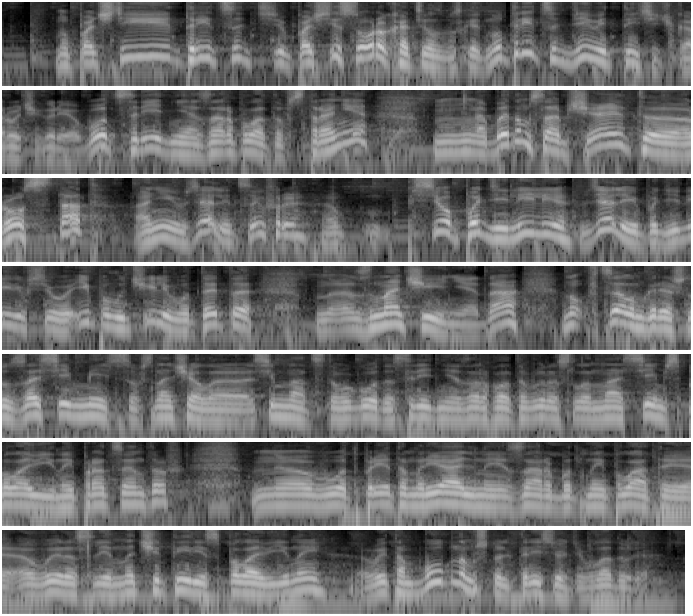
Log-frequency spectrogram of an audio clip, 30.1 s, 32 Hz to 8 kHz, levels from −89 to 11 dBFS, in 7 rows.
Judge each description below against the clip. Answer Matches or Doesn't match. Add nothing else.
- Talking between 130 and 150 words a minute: Matches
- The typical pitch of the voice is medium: Doesn't match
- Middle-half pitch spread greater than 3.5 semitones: Matches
